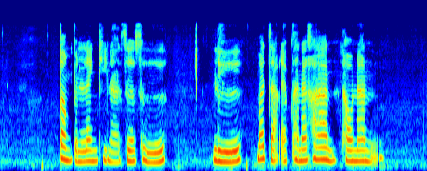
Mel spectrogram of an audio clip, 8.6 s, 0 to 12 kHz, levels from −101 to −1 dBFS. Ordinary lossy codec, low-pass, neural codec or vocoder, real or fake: none; 7.2 kHz; codec, 16 kHz, 8 kbps, FreqCodec, larger model; fake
